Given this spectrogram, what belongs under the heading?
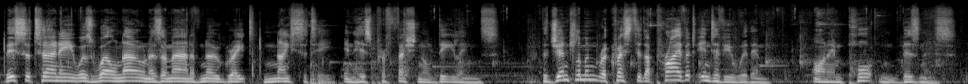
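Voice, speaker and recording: Bright-voiced man narrating a story. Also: mid-range voice, very animated, moderate pace, soft background music. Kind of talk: scripted dramatic story narration.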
